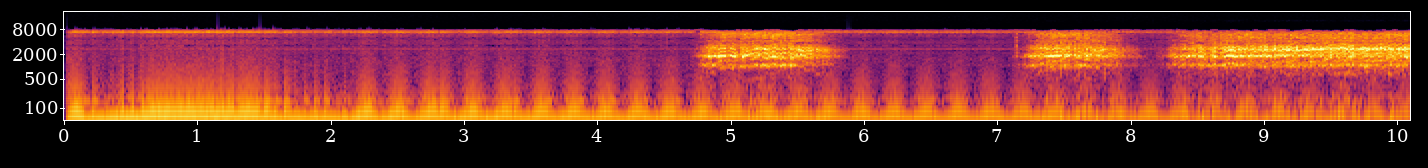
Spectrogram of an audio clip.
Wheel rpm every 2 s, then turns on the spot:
0, 0, 40, 30, 100.
none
